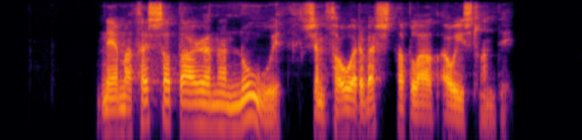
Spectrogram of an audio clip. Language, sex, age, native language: Icelandic, male, 30-39, Icelandic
